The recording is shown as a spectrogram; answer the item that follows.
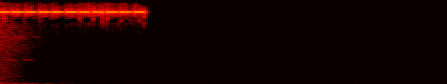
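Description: A thin, high-pitched steady tone, two pitches sounding together, lasting under a second before the sound cuts off to dead silence.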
